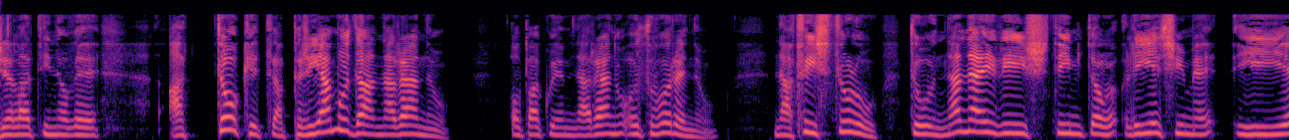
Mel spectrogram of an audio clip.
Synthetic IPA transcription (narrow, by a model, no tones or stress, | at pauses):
ɛlat̪inɔʋɛː | ʔa | t̪ɔkɛcsapɾɪamɔd̪aːnaɾanu | ɔpakujɛmnaɾanuɔt̪ʋɔɾɛnṵː | nafist̪ulu | t̪unanajʋiʃt̪iːmt̪ɔlɪɛt͡ʃimɛ | jijɛ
